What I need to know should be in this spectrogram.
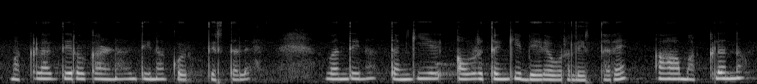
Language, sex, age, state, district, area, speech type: Kannada, female, 18-30, Karnataka, Tumkur, rural, spontaneous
